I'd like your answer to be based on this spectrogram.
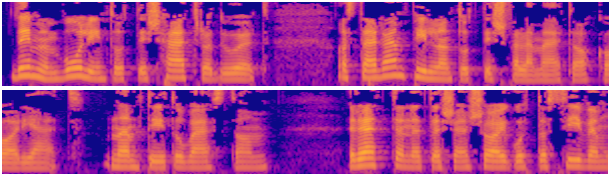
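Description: A woman narrating a novel in the first person, reading in a steady, measured way. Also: on the low side. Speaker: audiobook narrator.

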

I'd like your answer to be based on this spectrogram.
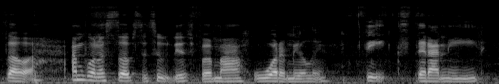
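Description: A woman's voice: sits low, steady tone, very noisy. A woman, chatting unhurriedly to viewers as she shows her grocery haul. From South Carolina. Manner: chatty, unhurried, many ums, addresses viewers as y'all. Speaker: vlogger showing a grocery haul. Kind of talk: casual chat to viewers.

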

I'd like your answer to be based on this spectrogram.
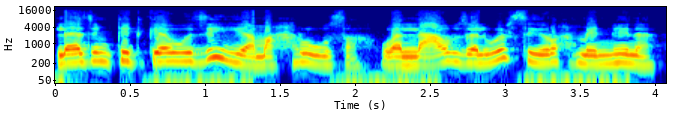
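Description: A woman's voice: mid-range voice, fast talker, darkish tone, dry recording, lightly acted. A woman with an Egyptian accent voicing a stern mother who scolds and commands her daughter sharply. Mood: scolding.

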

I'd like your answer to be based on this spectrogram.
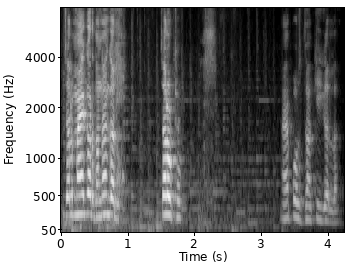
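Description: A man's voice: very high voice, moderate pace, fairly bright tone. A man playing a young husband and son who asks what is wrong in the household. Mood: concerned. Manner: questioning, concerned. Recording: music under the dialogue.

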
